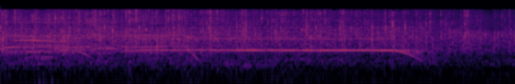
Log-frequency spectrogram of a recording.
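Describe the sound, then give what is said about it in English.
A church audience claps and cheers steadily for about five seconds, giving Jesus a hand clap and a shout, a dense wash of applause with one long, high sustained shout or whistle riding over it before the clapping thins slightly at the end. “Come on, give Jesus a hand clap and a shout.”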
